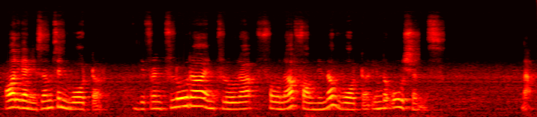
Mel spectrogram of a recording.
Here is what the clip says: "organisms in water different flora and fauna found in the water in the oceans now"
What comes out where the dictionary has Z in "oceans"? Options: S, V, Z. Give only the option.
S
